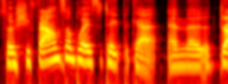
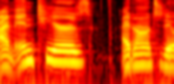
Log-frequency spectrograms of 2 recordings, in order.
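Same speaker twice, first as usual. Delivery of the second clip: ordinary talk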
